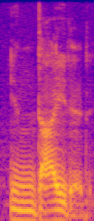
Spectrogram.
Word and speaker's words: indicted: Prosecutors indicted, and this is important, indicted has a C in it, but it is not pronounced. So indicted is the correct pronunciation.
